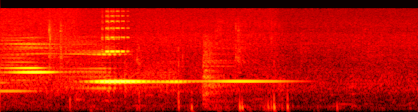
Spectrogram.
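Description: A man sings through a microphone and loudspeaker.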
